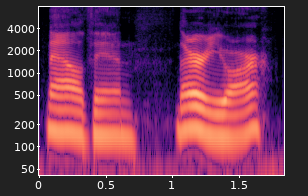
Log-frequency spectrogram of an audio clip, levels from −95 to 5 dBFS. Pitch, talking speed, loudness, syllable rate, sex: 150 Hz, 130 wpm, -17 LUFS, 5.0 syllables/s, male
